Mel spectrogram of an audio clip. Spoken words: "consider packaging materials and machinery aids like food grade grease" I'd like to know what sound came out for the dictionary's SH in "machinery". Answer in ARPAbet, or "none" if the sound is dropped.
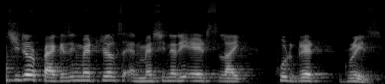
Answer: S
